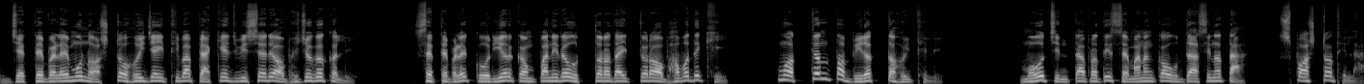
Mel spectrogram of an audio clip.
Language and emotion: Odia, disgusted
